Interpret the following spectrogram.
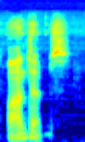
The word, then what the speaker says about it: Bontemps: Bontemps.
